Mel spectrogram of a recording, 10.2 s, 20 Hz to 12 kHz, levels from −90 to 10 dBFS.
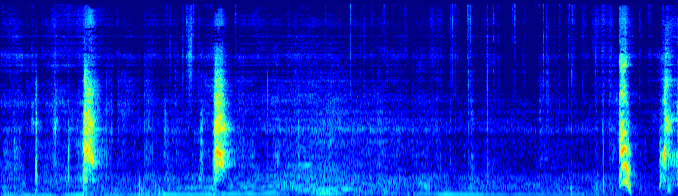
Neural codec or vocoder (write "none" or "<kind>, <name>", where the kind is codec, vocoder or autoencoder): codec, SNAC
